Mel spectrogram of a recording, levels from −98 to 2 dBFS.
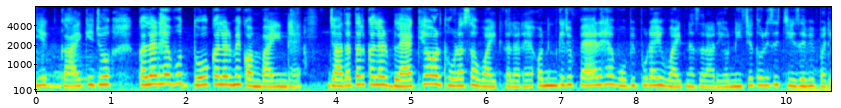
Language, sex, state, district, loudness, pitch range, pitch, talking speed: Hindi, female, Uttar Pradesh, Jyotiba Phule Nagar, -23 LUFS, 220-275 Hz, 250 Hz, 250 wpm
